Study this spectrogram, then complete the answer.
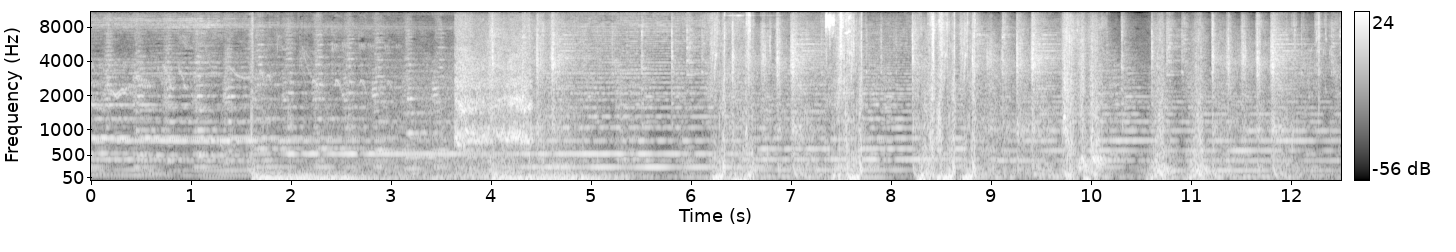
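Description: A car brakes hard with loud, drawn-out tire squeals and skidding, close and dominant, followed by further screeching bursts and engine sounds in a dubbed action film scene.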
